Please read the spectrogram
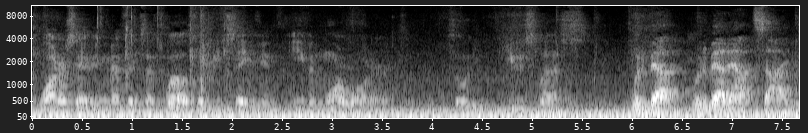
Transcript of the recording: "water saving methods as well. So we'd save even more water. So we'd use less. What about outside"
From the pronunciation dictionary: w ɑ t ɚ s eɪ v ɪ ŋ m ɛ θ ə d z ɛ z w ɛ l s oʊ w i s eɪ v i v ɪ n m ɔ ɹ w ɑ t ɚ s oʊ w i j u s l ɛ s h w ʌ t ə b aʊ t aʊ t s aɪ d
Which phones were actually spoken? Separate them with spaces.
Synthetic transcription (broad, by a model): w ɑ t ɚ s eɪ v ɪ ŋ m ɛ θ ə d z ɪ z w ɛ l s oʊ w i s eɪ v i v ɪ n m ɔ ɹ w ɑ t ɚ s oʊ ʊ j u s l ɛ s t w ʌ t ə b aʊ t aʊ t s aɪ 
